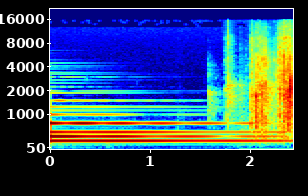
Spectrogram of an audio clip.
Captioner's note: applause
